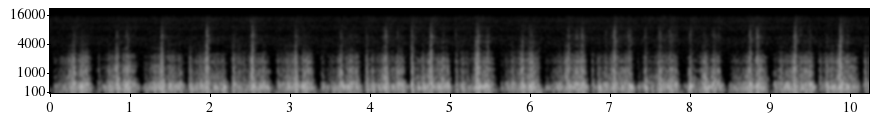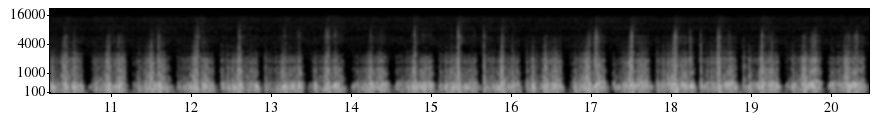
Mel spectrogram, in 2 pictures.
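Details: Heart sounds recorded at position P: a continuous, rumbling machinery murmur gradually builds through both phases of the beat, with electrical crackle and disturbance.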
